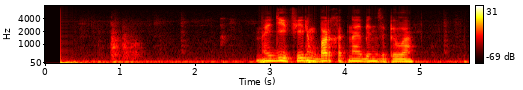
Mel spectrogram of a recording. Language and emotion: Russian, neutral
